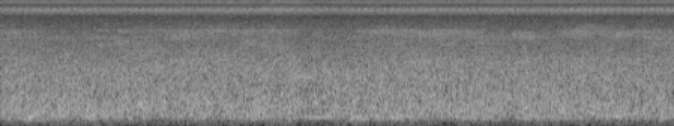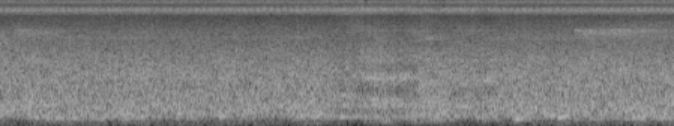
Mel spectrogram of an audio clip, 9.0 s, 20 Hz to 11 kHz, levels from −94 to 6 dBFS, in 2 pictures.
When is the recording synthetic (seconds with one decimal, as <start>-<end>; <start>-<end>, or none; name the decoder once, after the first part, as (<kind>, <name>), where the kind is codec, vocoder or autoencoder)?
1.7-2.3 (codec, SNAC); 6.7-7.8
